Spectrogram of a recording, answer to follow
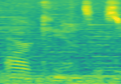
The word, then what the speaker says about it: Arkansas: in the shade along the Kansas River it's AR Kansas River yes it's not the Arkansas River when you're in Kansas it's the r Kansas rer I do okay which is a better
